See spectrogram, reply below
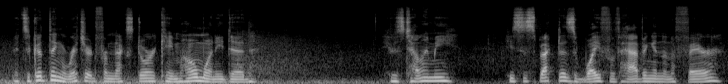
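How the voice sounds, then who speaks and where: A man's voice: medium pitch, natural voice. Man playing a flippant slacker boyfriend, noisy ambience. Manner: casual, foul-mouthed, deadpan rambling. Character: young slacker boyfriend sheltering his crush from zombies, flippant. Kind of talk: ASMR audio roleplay.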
